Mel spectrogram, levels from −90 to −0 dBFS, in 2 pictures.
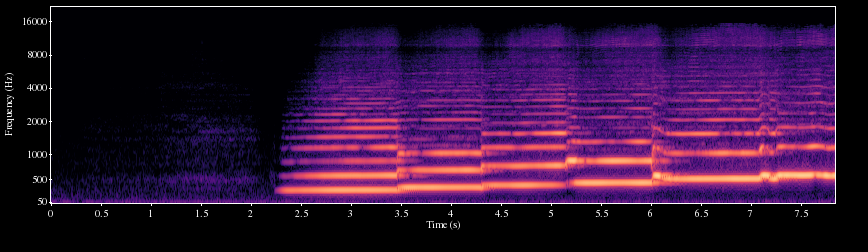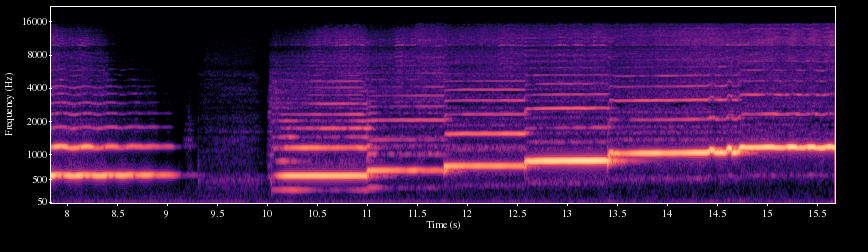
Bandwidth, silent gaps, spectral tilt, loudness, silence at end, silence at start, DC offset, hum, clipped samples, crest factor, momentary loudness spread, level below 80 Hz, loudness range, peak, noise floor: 15 kHz; none; -2.5 dB/octave; -16 LUFS; 0 s; 2.3 s; under 0.1%; none; under 0.1%; 12 dB; 12 LU; -66 dBFS; 7 LU; -6 dBFS; -66 dBFS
